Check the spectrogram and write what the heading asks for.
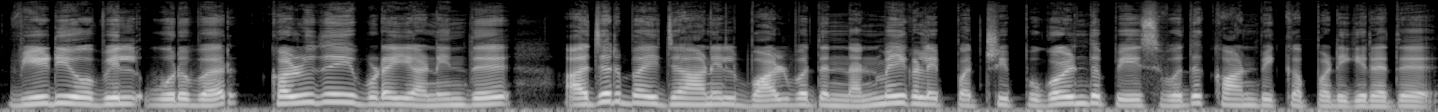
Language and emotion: Tamil, neutral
